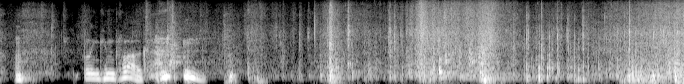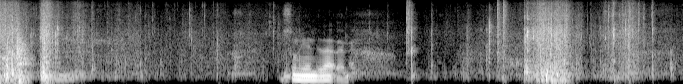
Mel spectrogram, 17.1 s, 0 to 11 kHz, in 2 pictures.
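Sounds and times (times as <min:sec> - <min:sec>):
rubbish rustling: 0:02.0 - 0:12.1, 0:14.0 - 0:17.0.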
